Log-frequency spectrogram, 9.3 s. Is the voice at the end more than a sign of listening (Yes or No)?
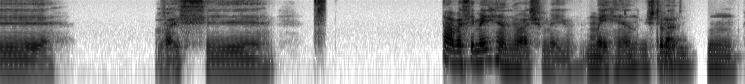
No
